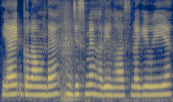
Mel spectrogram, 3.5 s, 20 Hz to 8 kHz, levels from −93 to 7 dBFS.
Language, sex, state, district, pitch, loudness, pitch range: Hindi, female, Uttar Pradesh, Saharanpur, 250 Hz, -17 LUFS, 240-260 Hz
